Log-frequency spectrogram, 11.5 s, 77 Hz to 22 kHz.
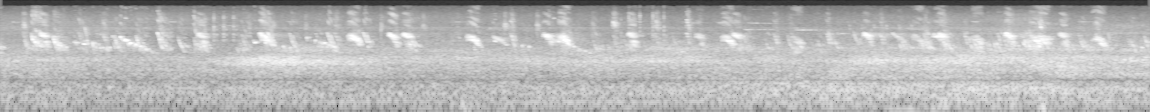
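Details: Purple martin nestlings and parents at the nest, Murrysville Community Park wetlands, 11 July 2020: continuous chirpy chatter of short, squeaky notes, several per second, from multiple birds, over a steady background hum.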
